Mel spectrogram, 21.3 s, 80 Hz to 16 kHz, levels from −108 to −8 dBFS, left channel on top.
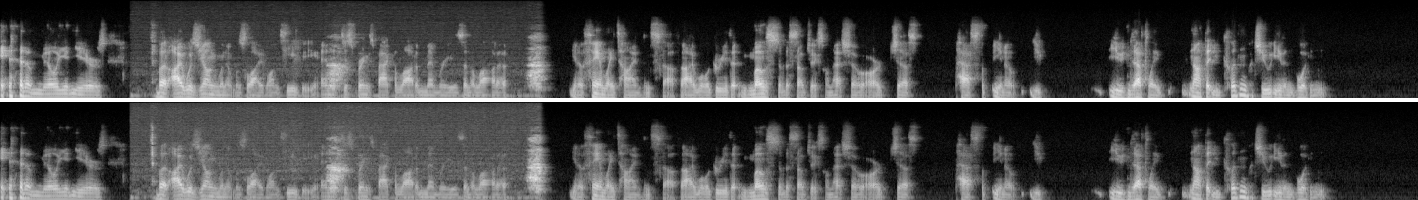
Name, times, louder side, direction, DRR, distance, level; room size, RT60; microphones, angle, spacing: voice 1, 0.0-1.9 2.3-7.6 8.5-13.8 14.3-15.6 16.4-17.4 17.7-19.9, left 5 dB, 40° left, 0.4 m, -30 dB
sound 1, 1.9-8.1, right 4 dB, 55° right, 1.2 m, -33 dB
7.3 x 4.0 x 3.8 m
head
